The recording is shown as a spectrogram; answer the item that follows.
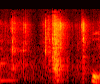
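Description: Sheets of coloured card being handled and shuffled on a table, a short papery rustle about a second in followed by a smaller one.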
